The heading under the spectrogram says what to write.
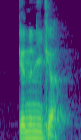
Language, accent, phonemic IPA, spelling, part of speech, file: French, France, /ka.nɔ.ni.ka/, canonicat, noun, LL-Q150 (fra)-canonicat.wav
- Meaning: the office of a canon; canonry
